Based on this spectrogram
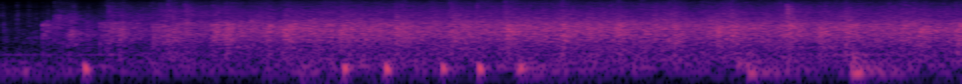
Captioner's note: applause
